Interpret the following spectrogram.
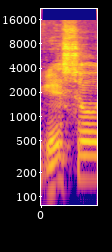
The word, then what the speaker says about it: gesso: el gesso, que es que se pronuncia yeso porque la palabra es italiana.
